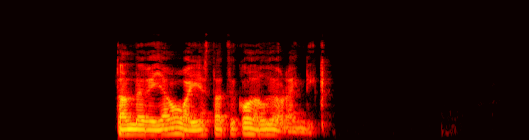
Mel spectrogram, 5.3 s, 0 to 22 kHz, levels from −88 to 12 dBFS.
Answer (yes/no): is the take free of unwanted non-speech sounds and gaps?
yes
